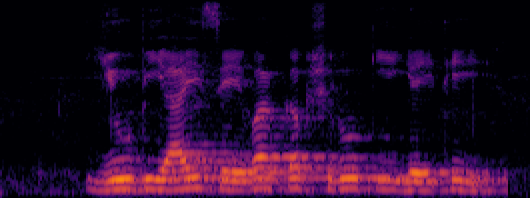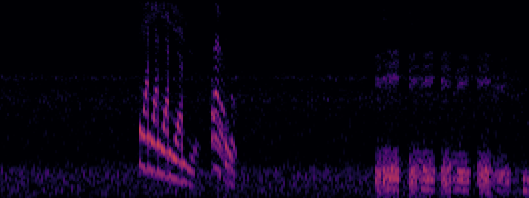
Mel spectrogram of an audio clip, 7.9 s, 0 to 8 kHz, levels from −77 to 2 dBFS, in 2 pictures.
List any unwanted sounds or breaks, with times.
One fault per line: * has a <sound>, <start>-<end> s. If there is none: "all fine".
* has a chirp, 5.0-5.8 s
* has a laugh, 6.8-7.8 s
